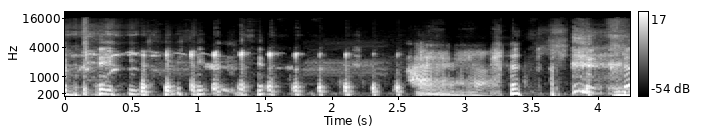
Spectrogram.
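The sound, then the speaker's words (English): A person imitating a wolf voices a string of short, rapid whimpers and yips, fairly loud, followed by a breathy, whining stretch and a few more yelps. “I mean, I'm a wolf, I don't know what, right? Well, be the wolf.”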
